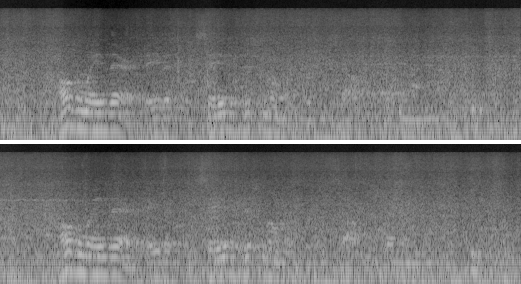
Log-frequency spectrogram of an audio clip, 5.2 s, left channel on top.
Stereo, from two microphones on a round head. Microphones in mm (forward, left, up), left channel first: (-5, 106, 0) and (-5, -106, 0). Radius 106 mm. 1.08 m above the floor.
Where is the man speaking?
40° left (ahead or behind), 0.9 m; by 5.1 s 5° right (ahead or behind), 2.5 m.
